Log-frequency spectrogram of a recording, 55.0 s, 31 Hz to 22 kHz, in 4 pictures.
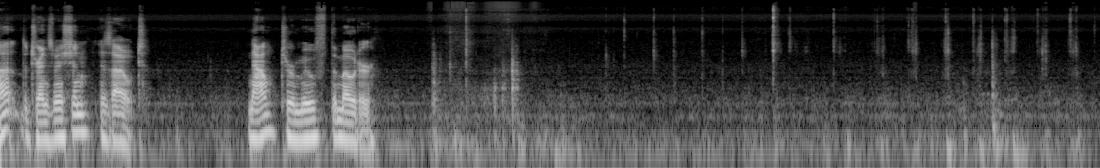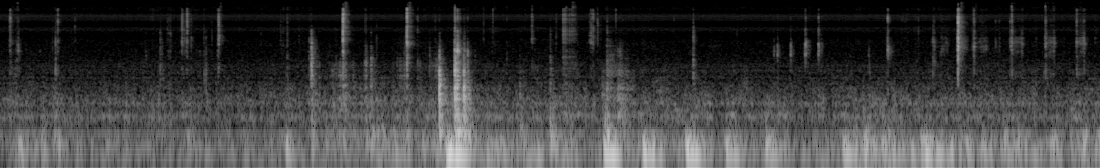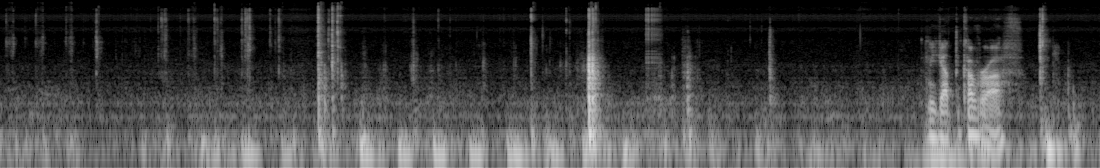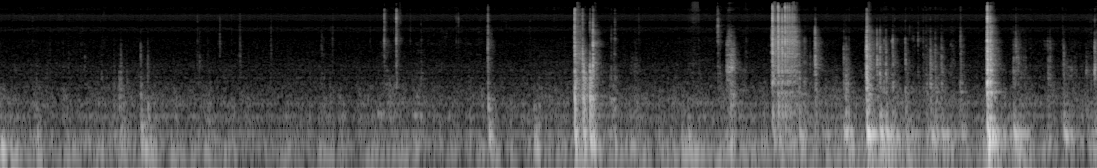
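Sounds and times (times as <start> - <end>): small parts clicking and tapping: 7.5 - 14.8, 15.6 - 37.3, 42.6 - 47.6, 50.2 - 54.9.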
